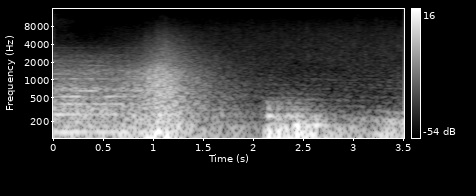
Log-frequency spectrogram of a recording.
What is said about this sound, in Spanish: La lluvia continuaba afuera mientras yo me sumergía en un absoluto silencio.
